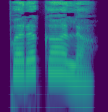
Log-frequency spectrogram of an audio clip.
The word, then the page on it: ಪರಕಾಲ: Kannada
